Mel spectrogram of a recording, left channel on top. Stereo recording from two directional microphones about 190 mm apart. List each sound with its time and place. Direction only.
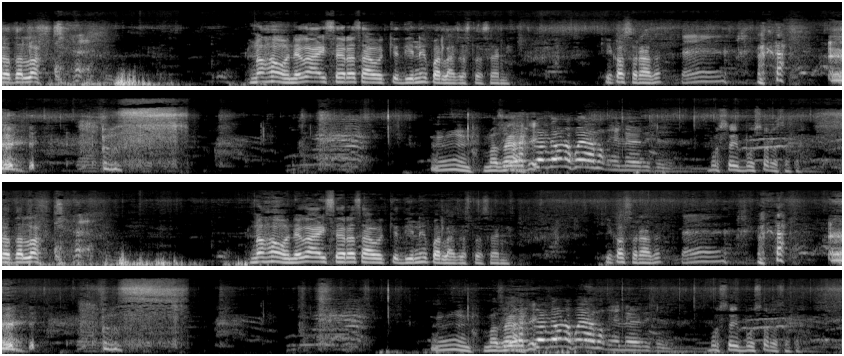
0.0 s a man's voice: 5° left (ahead or behind)
2.4 s a man's voice: 5° right (ahead or behind)
6.0 s speech: 20° left (ahead or behind)
6.8 s frying: 20° right (ahead or behind)
7.5 s a sound: 15° left (ahead or behind)
8.2 s cough: 40° right (ahead or behind)
8.7 s goat: centre (ahead or behind)
9.4 s a man's voice: 5° right (ahead or behind)
9.9 s wheeze: 10° right (ahead or behind)
12.2 s a sound: centre (ahead or behind)
13.7 s speech: 55° right (ahead or behind)
15.5 s speech: 15° right (ahead or behind)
